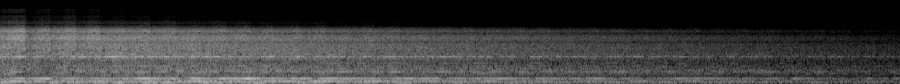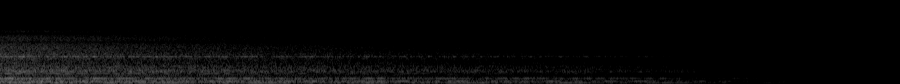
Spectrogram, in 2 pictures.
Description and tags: This is a Guitar Reverb used by FM8
Live, Kick, Music, EDM, Nylon, Drum, Funk, Clap, House, Power, String, Drums, Faux, Loop, Electric, 4x4-Records, Acoustic, Guitar, Stab, J-Lee, Bass, Dance, Snare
